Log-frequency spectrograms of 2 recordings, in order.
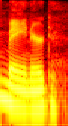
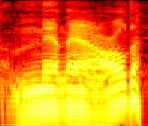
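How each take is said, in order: First: The name is said with an English accent. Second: The name is said with a French accent.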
